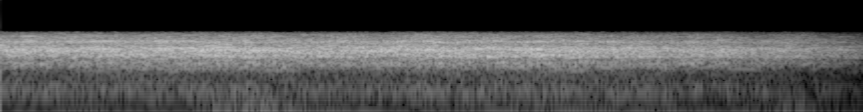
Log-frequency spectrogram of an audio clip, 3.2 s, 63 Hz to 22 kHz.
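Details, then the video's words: Large flock of snow geese wintering at Blackwater National Wildlife Refuge, feeding and resting on ponds in January 2020; steady roar of massed honks, fading slightly toward the end. "Snow Geese Action"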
